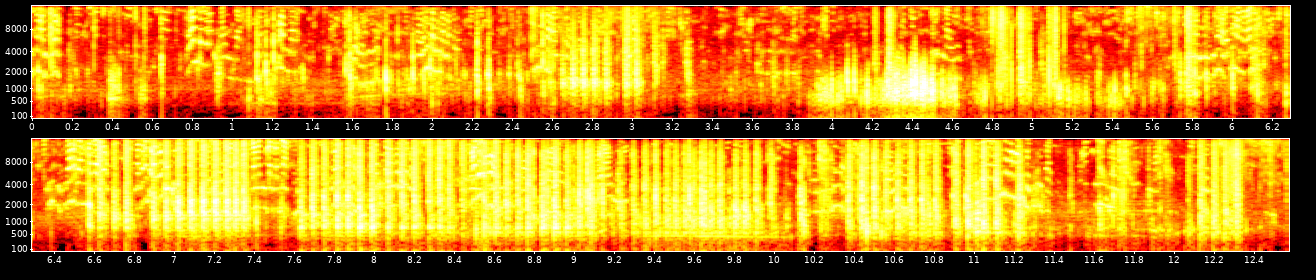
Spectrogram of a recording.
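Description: Fast-forwarded sound of a screwdriver backing screws out of a plastic washing-machine cabinet: a rapid jumble of clicks and high-pitched tones, raised in pitch by the speed-up.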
